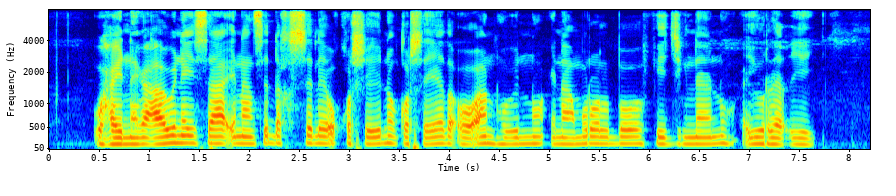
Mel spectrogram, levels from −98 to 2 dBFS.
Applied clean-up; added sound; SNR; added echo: none; none; none; none.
